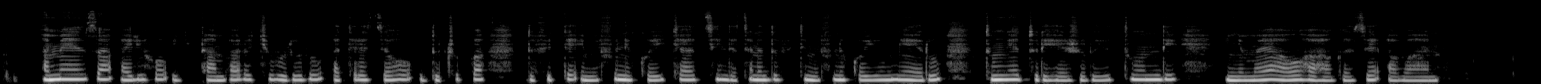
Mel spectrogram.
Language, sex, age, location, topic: Kinyarwanda, female, 18-24, Huye, health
